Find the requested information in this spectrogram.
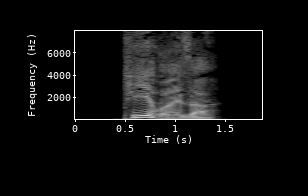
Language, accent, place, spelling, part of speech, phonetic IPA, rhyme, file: German, Germany, Berlin, Teehäuser, noun, [ˈteːˌhɔɪ̯zɐ], -eːhɔɪ̯zɐ, De-Teehäuser.ogg
- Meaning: nominative/accusative/genitive plural of Teehaus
